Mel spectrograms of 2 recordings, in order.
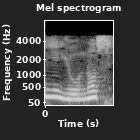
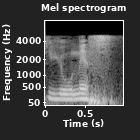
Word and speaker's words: یونس: و ان یونس لمن المرسلین، کلمه یونس، یونس هر دو درست است، مانند یوسف یوسف.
